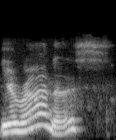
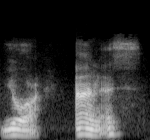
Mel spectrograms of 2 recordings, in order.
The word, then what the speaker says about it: Uranus: The planet Uranus, which I don't really pronounce Uranus, but it's Uranus.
